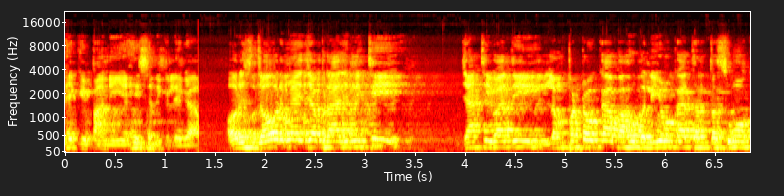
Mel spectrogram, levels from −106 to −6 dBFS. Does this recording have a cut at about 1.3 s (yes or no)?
yes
